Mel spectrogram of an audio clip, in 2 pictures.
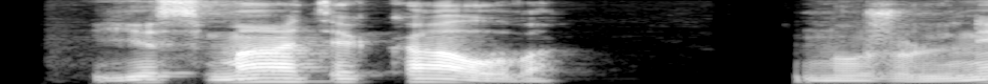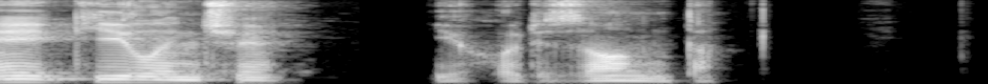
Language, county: Lithuanian, Vilnius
